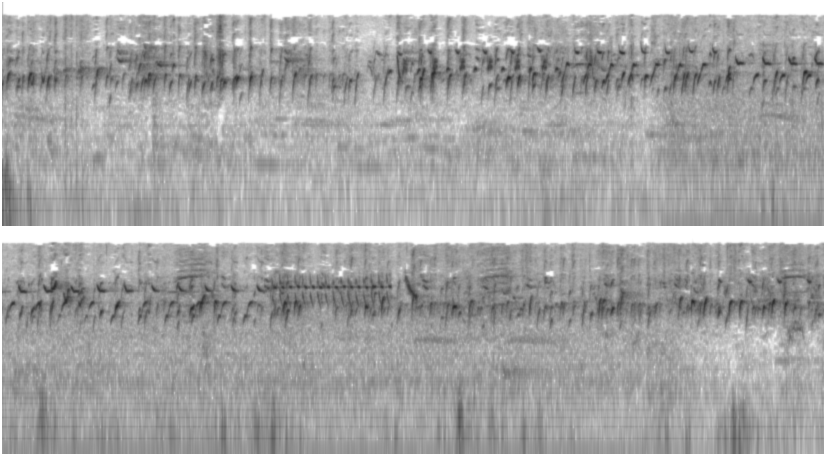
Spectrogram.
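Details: European goldfinches in a collective twittering chorus meant to stimulate females and mating song. Continuous bright, tinkling twitters and quick trills stack densely, growing fuller after about five seconds, with a steady low hum beneath.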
